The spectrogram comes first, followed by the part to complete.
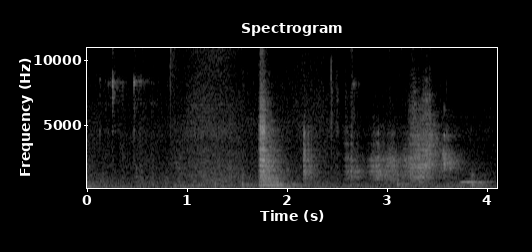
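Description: Faint handling noise from a cloth draw bag of numbered balls: a soft click about two seconds in and light rustling as the bag is lifted and set down on the table.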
